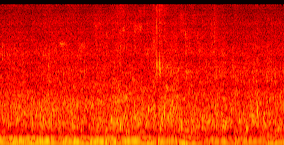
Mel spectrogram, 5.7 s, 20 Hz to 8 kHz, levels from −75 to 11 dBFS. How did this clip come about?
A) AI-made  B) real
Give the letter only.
A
